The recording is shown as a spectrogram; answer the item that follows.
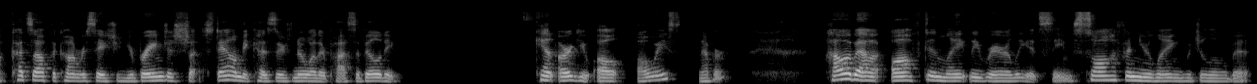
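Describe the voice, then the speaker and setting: Speaking in a low, slightly mellow voice at a moderate pace, a woman is interviewed about relationship books. She explains advice in a casual, practical, reflective style and acts out example lines.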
